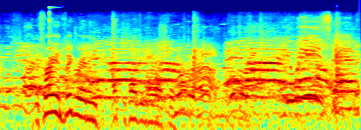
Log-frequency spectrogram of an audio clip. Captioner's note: chanting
